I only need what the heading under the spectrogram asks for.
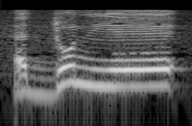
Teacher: الإمالة الكبرى هي النحو بالألف أو النطق بالألف يعني كأنه ياء أو نحو الياء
